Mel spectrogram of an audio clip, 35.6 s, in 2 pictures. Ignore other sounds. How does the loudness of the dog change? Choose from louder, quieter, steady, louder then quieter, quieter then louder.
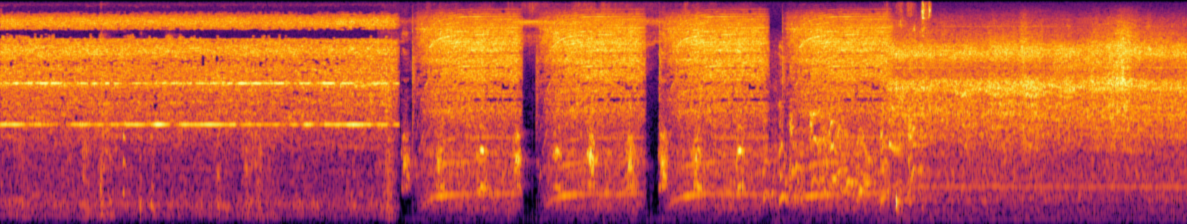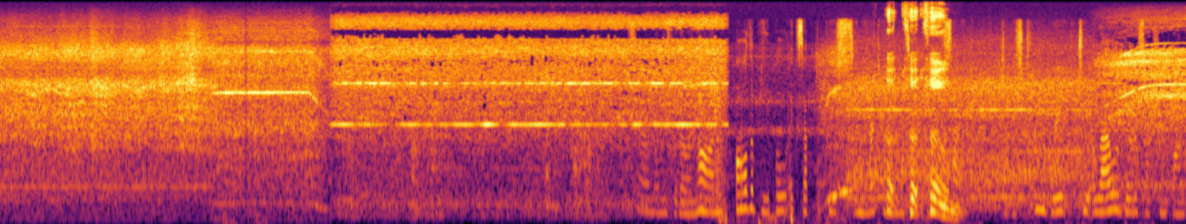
steady.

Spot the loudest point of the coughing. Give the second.
32 s.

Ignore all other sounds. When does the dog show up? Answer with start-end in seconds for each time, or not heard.
5.8-14.0.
